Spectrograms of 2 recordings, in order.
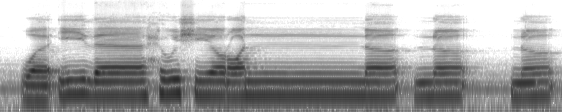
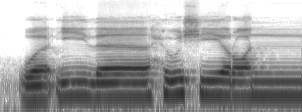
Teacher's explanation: huruf nun tetap dibaca istifal atau tidak tebal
